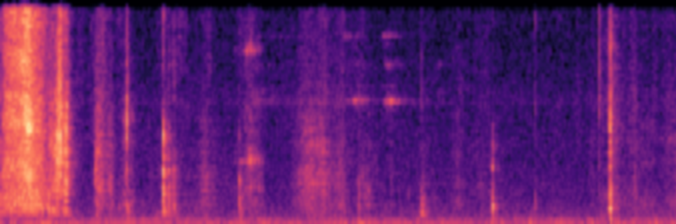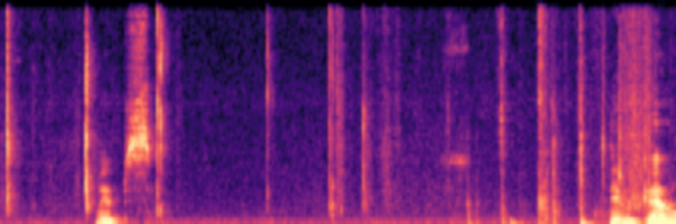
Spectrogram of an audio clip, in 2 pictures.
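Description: Paper rustles and crinkles as hands fold and press a strip.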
